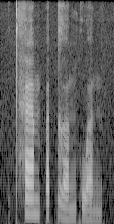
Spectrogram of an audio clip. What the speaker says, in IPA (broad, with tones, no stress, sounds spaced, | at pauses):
t̪ʰ ɛ˧ m ʔ ə˦˥ t̚ ɣ əː˨˦ ŋ k w ə˨˩ n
